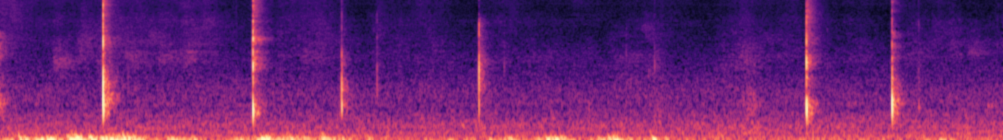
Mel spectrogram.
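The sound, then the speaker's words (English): A triple dimple fidget toy gives sharp, snapping pops as it is pressed. Several crisp clicks land at irregular intervals against a faint, quiet background. “triple dimple. So I have one over here. It has really loud pops. I'm gonna let you hear that.”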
